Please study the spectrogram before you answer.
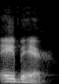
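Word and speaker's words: Hebert: If there's an R after the E, it's Herbert. But if there's no R, then it's A-Bear.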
